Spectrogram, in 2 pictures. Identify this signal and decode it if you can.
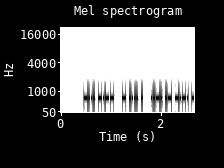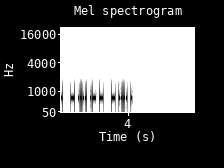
Morse code, heard as a keyed tone, about 50 wpm, 700 Hz. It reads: BY THE FACT THAT THE
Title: Sets of 5 Words Encore 50wpm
